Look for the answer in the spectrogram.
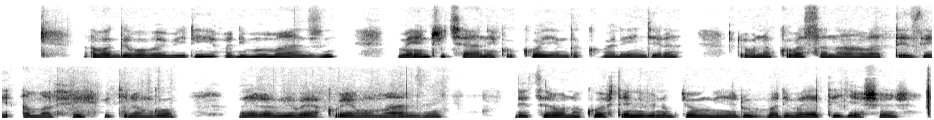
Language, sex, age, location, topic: Kinyarwanda, female, 18-24, Musanze, agriculture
